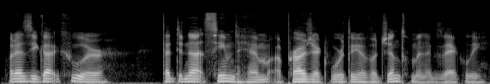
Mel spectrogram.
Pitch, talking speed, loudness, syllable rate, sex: 115 Hz, 220 wpm, -20 LUFS, 5.9 syllables/s, male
